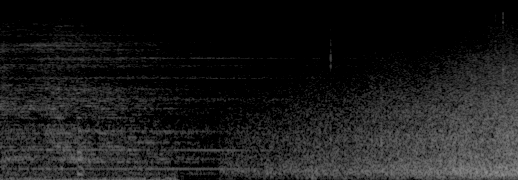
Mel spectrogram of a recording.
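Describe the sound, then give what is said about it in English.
Steady rushing water of the Gort River (officially the Canahona) in Ireland fills the scene, a broad wash of flowing river noise that swells louder toward the end, with a faint low hum in the background early on. “Excuse my ignorance now, but what river is this? This is the Gort River.”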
